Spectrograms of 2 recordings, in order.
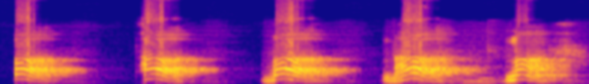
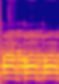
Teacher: आपके दोनों ओठ परस्पर चपक रहे हैं चिपक रहे हैं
